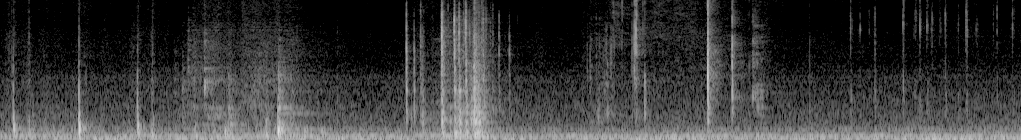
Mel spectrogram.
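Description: Typing on a computer keyboard at a desk: soft, irregular key clicks in short bursts, with a few sharper taps standing out against a quiet background.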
